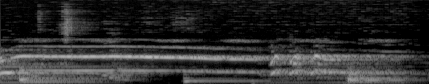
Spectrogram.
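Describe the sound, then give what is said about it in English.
A coyote howls in a long, sustained wail, the classic stock movie sound effect heard in a graveyard scene, loud, holding steady and overlapping for about four seconds with no talking. “they're walking through the graveyard and hear the most stock footage sounding coyote yell.”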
